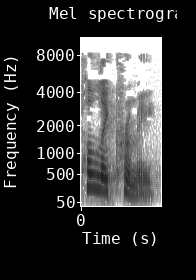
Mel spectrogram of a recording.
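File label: "polychromy", English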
